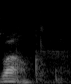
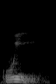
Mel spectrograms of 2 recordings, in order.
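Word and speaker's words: Oui: juicy couture fragrance called we o-u-i we oi is what it looks like but i think it's called we just how you pronounce it we if it's oi then i'm wrong but i call it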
